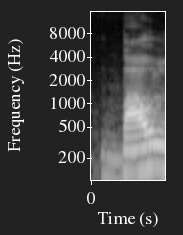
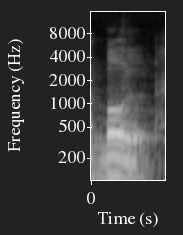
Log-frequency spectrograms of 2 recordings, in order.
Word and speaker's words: bowl: बाउल नहीं कहा जाता है, दैट इज़ कॉल्ड बोल. उसको हम बोल बोलते हैं. काफ़ी सारे लोग इसको मिस प्रोनाउंस करते हैं. द राइट प्रोनाउंसिएशन BOWL, बोल. That is नॉट बाउल.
